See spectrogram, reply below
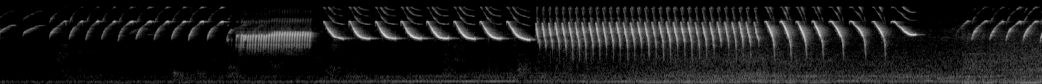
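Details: Belgian canary singing: rapid high chips, a short harsh buzzy note, a run of descending whistles, a long rattling trill, then more down-slurred notes and a brief closing trill.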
